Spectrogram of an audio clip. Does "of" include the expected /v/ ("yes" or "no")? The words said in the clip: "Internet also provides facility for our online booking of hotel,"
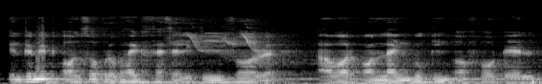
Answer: no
